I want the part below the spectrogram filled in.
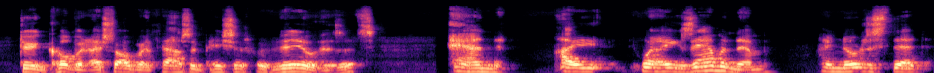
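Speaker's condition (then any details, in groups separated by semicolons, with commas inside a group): Primary lateral sclerosis; tongue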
